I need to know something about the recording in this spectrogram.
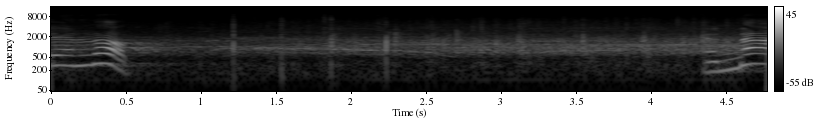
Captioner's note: applause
